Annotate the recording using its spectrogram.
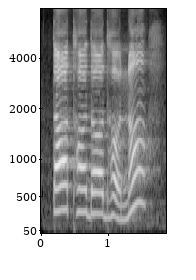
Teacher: जब आप इन वर्णों को बोलते हो तो आपकी जो जीभ है आपके दांतों को टच करती है, इसीलिए इनको जो दंतों वाले वर्ण बोलते हैं।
